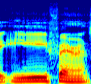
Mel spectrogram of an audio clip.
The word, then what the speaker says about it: efferent: term for that is efferent with the stress on the E now again you can pronounce it efferent but I'm going to say efferent so we hear the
